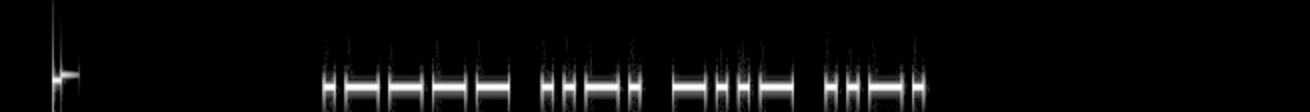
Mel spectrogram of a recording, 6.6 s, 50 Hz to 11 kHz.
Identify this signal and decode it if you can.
Morse code, heard as a keyed tone, about 22 wpm, 700 Hz. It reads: 1FXF
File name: practice / 22wpm / Four Letter-Number Combinations - 22wpm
